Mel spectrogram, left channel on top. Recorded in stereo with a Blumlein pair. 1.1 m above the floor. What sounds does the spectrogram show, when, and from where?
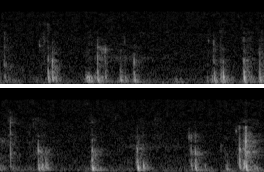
Only background noise.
